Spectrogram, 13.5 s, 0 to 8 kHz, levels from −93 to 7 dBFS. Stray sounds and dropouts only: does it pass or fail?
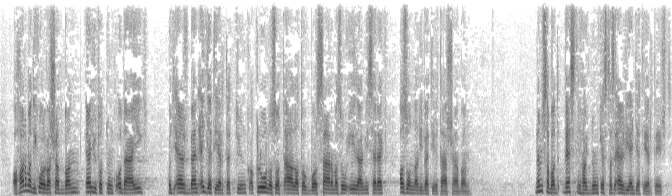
pass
